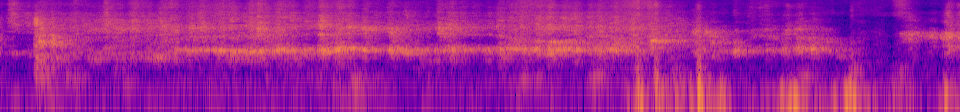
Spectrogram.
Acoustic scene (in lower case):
restroom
